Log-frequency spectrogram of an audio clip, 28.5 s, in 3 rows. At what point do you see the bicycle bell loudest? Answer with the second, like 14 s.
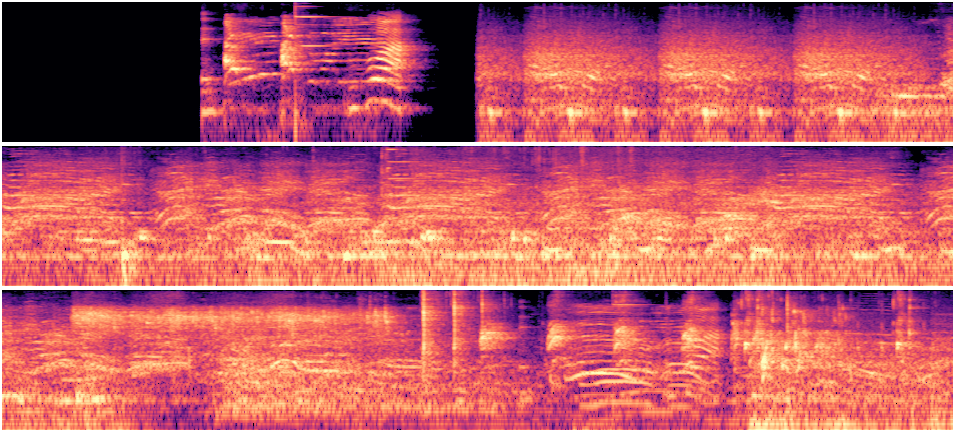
4 s.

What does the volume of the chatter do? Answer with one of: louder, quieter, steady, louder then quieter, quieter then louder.
steady.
